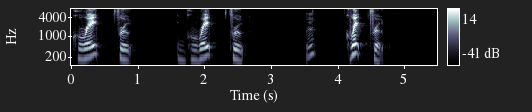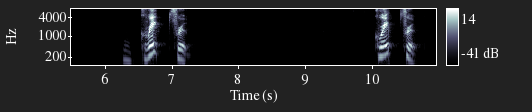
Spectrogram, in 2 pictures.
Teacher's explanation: first of all okay grape um grape it's a stopped p grape and then fruit stop T at the end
